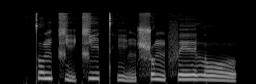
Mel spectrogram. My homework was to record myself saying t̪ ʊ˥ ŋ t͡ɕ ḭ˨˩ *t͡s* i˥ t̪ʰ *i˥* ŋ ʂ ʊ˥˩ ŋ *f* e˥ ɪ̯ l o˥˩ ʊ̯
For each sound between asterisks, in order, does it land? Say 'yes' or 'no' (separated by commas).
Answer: no, no, yes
